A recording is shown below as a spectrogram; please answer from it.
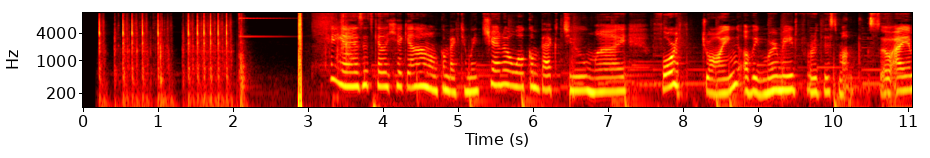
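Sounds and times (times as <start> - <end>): typewriter keys clicking: 0.2 - 2.2.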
